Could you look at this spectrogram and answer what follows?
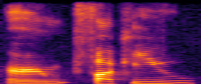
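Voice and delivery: high, slow, put-on puppet voice; high-pitched, slowed-down puppet impression; Kermit. Shown as a demonstration. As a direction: draw it out in a high frog-puppet voice.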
